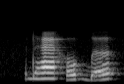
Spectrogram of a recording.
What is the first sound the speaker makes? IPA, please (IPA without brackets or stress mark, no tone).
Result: dʱ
